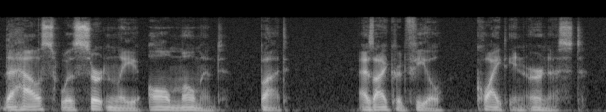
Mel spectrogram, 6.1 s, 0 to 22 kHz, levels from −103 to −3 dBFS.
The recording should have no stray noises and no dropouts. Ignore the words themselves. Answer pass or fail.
pass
